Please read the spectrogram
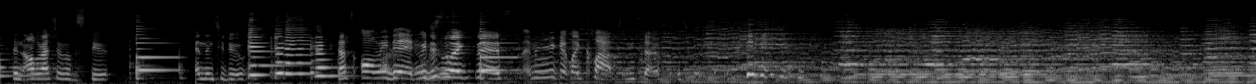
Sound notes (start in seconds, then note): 1.3 violin strums; 6.8 laughs; 8.9 upbeat orchestral music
